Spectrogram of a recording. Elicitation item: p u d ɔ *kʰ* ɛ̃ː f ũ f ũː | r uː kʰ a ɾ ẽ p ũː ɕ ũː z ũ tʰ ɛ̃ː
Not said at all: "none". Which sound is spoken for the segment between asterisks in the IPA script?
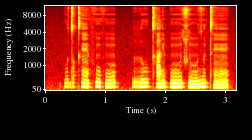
kʰ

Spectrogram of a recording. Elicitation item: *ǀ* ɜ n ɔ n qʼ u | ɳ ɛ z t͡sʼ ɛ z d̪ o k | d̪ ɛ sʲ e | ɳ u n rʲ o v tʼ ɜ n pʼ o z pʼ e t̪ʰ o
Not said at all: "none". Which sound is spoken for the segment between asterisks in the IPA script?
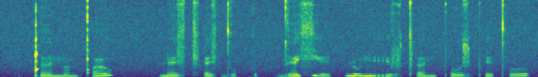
ǃ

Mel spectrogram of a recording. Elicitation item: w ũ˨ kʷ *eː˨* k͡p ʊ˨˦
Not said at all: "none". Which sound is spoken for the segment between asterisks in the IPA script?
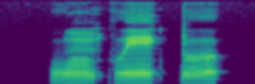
eː˨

